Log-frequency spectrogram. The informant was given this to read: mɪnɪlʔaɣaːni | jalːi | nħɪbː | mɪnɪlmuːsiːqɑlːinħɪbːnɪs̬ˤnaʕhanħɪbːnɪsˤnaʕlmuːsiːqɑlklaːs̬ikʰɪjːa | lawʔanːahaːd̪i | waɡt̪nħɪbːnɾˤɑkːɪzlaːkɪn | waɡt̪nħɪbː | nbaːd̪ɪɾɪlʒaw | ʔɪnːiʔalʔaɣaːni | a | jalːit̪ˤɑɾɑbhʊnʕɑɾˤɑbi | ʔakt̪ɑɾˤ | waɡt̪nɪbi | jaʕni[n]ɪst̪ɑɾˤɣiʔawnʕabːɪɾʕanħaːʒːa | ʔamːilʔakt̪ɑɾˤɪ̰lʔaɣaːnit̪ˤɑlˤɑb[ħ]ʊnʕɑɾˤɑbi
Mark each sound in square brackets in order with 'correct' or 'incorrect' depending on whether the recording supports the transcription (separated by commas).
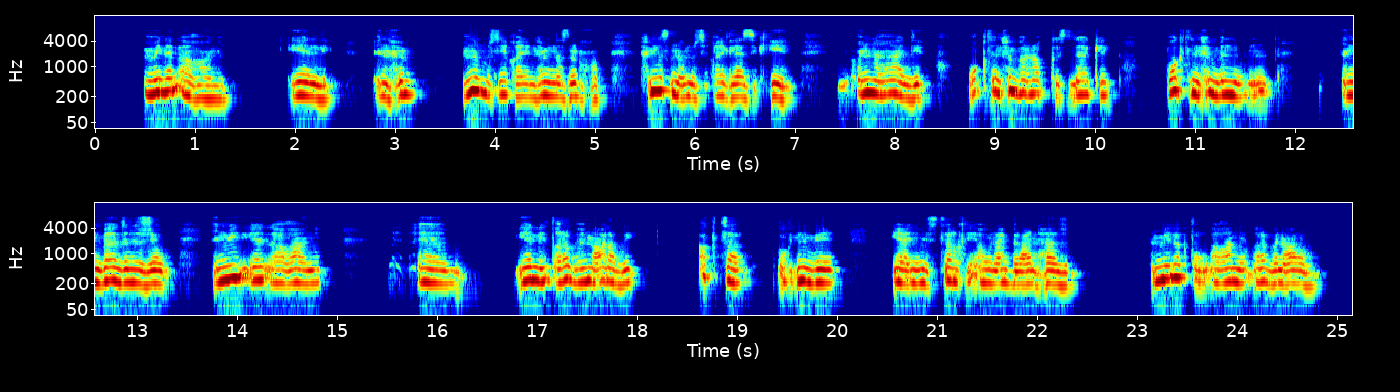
correct, incorrect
